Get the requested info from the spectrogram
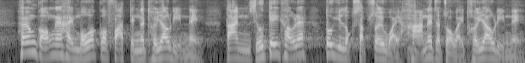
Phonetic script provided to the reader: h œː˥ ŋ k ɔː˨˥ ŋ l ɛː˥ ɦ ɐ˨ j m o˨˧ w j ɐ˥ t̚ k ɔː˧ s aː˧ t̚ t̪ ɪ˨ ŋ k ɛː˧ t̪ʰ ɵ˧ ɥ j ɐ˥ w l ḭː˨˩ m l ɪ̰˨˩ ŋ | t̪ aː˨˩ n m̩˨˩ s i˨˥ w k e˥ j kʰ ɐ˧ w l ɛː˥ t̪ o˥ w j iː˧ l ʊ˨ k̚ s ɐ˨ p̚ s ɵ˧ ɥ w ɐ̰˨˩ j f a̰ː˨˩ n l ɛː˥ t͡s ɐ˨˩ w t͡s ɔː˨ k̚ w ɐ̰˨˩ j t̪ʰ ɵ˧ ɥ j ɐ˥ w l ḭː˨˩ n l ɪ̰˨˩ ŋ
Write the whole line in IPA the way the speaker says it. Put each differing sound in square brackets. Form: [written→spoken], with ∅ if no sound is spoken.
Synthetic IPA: h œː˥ ŋ k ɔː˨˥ ŋ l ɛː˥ ɦ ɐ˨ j m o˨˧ w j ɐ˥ t̚ k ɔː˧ [s→f] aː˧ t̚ t̪ ɪ˨ ŋ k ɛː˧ t̪ʰ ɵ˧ ɥ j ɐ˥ w l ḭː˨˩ [m→n] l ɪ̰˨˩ ŋ | t̪ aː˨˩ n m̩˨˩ s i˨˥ w k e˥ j kʰ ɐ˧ w l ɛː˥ t̪ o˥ w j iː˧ l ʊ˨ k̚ s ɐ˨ p̚ s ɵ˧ ɥ w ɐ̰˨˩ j [f→h] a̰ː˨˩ n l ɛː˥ t͡s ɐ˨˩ w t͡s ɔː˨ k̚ w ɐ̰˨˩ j t̪ʰ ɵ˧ ɥ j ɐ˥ w l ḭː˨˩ n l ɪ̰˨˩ ŋ

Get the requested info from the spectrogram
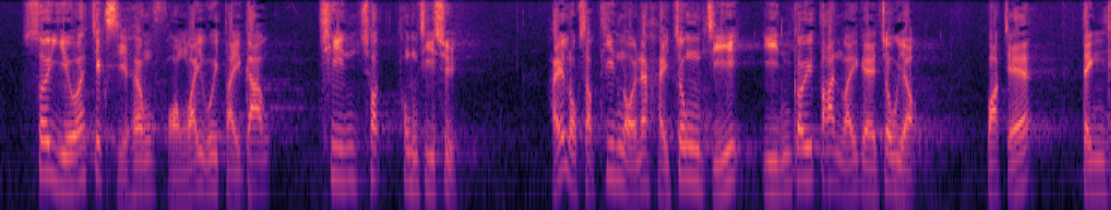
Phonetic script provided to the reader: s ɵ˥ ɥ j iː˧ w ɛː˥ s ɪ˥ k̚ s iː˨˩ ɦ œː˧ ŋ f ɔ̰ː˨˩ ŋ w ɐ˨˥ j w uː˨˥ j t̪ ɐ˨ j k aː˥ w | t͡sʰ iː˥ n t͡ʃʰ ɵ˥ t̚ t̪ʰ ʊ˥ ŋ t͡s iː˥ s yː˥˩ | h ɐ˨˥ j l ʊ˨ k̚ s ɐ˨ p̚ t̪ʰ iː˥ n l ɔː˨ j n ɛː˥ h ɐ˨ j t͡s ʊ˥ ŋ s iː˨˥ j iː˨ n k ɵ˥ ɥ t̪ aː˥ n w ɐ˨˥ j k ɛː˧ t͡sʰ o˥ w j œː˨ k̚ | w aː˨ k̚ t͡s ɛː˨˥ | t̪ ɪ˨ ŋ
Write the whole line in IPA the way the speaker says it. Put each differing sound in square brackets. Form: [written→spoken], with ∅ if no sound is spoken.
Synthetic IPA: s ɵ˥ ɥ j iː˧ w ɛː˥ [s→t͡s] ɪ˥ k̚ s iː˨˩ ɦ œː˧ ŋ f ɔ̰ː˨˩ ŋ w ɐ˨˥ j w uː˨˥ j t̪ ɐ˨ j k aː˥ w | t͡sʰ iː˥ n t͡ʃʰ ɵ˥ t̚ t̪ʰ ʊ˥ ŋ t͡s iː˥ s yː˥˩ | h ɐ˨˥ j l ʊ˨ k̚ s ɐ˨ p̚ t̪ʰ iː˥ n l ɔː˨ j n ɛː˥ h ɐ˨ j t͡s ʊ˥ ŋ [s→t͡s] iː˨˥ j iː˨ n k ɵ˥ ɥ t̪ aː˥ n w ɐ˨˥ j k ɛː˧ [t͡sʰ→t͡s] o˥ w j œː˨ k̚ | w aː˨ k̚ t͡s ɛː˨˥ | t̪ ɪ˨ ŋ

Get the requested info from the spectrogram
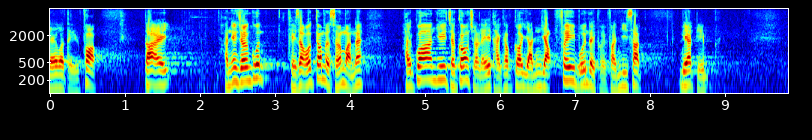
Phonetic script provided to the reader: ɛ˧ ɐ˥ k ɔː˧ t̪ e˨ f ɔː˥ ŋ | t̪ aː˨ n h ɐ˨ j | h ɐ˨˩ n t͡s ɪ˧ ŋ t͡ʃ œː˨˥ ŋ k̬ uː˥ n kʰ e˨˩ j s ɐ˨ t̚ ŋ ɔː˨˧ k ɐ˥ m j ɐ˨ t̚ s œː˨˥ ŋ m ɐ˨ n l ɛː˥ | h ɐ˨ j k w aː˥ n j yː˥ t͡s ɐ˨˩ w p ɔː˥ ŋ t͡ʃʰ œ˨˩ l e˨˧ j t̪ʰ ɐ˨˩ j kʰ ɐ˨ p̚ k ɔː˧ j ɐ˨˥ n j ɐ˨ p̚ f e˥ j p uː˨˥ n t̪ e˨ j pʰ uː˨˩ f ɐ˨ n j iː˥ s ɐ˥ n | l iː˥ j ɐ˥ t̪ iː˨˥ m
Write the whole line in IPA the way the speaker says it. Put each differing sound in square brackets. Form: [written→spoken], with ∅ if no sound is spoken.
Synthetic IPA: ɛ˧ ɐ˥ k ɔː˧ t̪ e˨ f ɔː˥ ŋ | t̪ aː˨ n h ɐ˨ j | h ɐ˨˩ n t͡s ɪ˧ ŋ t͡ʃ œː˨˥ ŋ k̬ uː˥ n kʰ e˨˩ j s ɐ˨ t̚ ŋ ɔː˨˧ k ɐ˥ m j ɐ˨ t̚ s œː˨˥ ŋ m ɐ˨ n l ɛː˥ | h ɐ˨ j k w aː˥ n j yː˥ t͡s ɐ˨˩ w [p→k] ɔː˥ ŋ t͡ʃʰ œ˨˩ l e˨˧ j t̪ʰ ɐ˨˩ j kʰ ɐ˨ p̚ k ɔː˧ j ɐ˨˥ n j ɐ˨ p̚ f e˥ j p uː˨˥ n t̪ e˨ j pʰ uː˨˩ f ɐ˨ n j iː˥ s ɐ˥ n | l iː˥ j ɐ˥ t̪ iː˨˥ m

